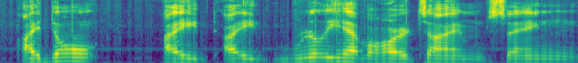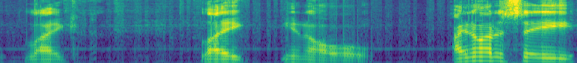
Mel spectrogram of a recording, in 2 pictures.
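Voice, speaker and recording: A man speaks very slowly at a fairly high pitch, leaving long, frequent pauses. His intonation stays fairly even. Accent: South Texas. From US South, Texas (Rio Grande Valley). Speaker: gaming live streamer. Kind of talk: casual chat. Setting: live stream. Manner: halting.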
